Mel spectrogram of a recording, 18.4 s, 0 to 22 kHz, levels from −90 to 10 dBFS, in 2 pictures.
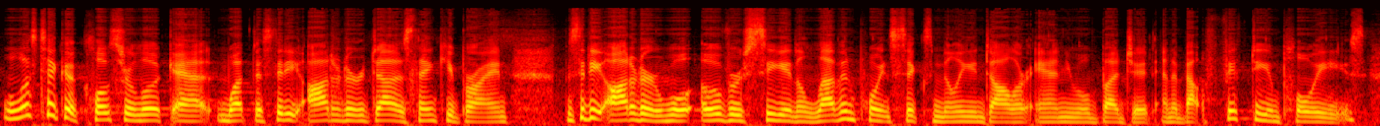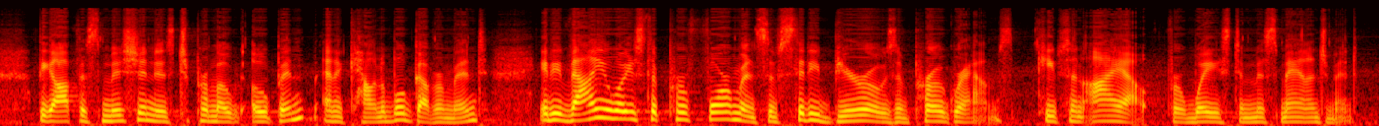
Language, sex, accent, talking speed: English, female, American, 185 wpm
